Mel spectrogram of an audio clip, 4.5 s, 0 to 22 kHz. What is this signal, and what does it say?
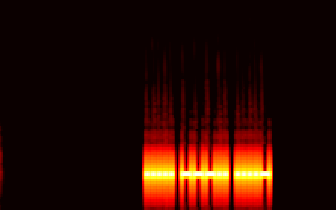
Morse code, heard as a keyed tone, about 29 wpm, 700 Hz. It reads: 584
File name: Speed-Racing - Three Letter-Number Combinations - 25wpm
